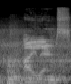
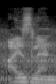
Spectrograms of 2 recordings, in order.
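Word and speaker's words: island: और वह है आपका eye Lens पर यह ऐसे यहां पर साइलेंट होता है ठीक है यहां पर इसको ऐसे नहीं बोलेंगे आईसलैंड शिकायत बैलेंस नहीं होगा राइट्स कमिशन क्या है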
